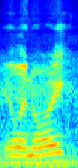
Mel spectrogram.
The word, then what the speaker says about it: Illinois: to annoy people from Illinois, call it Illinois with an S. You don't pronounce the S on the end, it's just Illinois.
